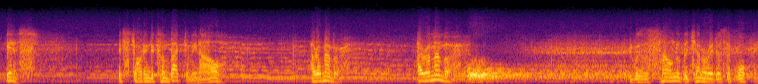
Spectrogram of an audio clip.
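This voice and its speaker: An actor playing a male lab assistant who narrates his story in suspenseful, hushed tones in a 1940s radio drama. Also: mid-range voice, lightly acted. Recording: dull old radio recording under loud music.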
